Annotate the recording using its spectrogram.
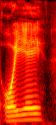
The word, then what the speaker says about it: Oyez: And a final resource that she had shared that I thought was very interesting was called Oye,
